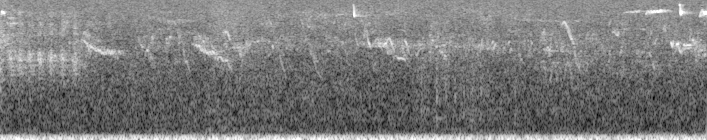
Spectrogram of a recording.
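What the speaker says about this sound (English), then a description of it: "Just the sound of the birds now. Wee robin singing them, so you can hear that." Small birds, a robin among blackbirds, chirp and sing faintly and intermittently outdoors beside a sacred well, over a steady low rumble of wind or distant traffic.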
